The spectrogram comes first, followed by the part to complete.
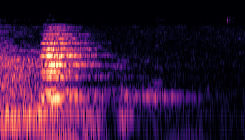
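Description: A single short toot, steady in pitch, like a vehicle horn, about half a second in, over a rushing background noise that fades away soon after.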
